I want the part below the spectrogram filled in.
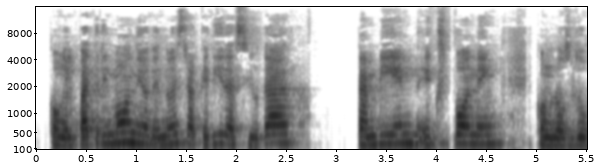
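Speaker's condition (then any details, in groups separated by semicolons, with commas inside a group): No condition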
